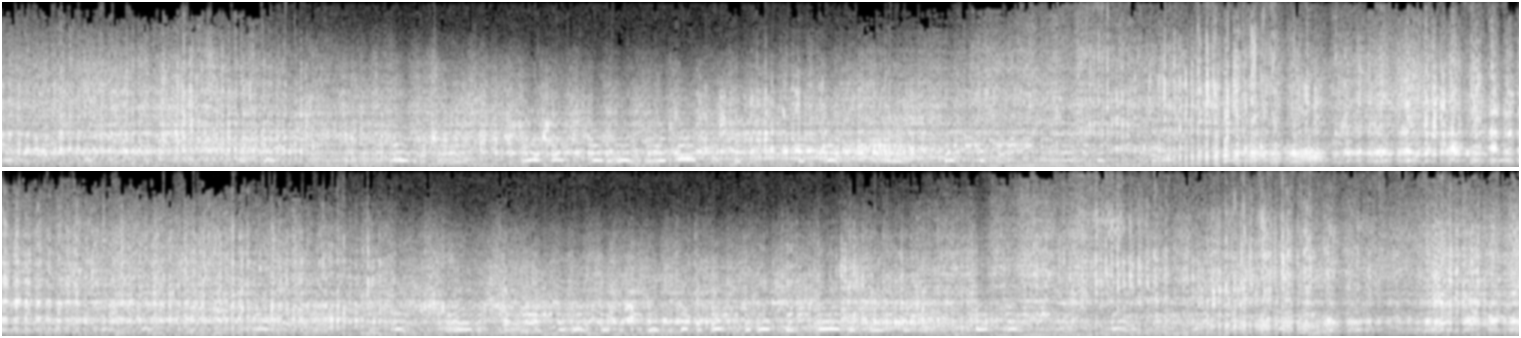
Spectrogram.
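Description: Several speedway solo motorcycles racing round a dirt oval together. Their engines rise and fall in pitch over and over as the riders shut off into the bends and open up again on the straights.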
